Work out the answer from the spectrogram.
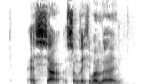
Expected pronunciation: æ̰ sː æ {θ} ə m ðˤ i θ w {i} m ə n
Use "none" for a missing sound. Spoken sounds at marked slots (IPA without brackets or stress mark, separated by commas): s, æ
